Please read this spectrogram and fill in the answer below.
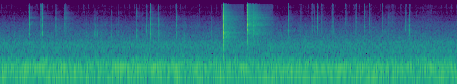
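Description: Small plastic clicks and ticks as a needle is fitted by hand into a plastic nozzle. There is a sharp click about four and a half seconds in and a quick double click half a second later, over a steady low hum.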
